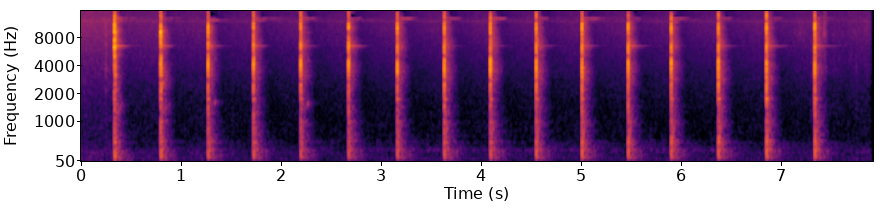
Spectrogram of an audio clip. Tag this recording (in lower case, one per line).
tools
hammer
